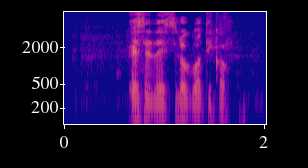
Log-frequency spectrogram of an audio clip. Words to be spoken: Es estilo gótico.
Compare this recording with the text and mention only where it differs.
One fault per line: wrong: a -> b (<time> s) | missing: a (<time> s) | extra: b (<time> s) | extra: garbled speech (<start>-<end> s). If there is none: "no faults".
extra: de (0.8 s)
